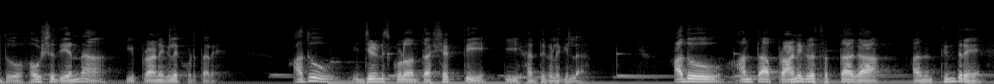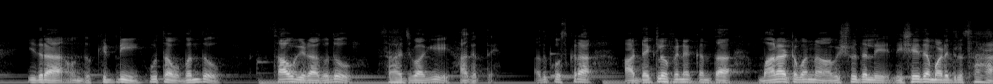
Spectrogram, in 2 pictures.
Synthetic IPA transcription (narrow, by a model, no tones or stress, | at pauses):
d̪uɦɐwʂɐd̪ijɐnːɐ̰iːpɾaːɳiɡɐɭekoɽt̪a̰ːɾe̞ | ɐd̪uid͡ʒiːɳiskɔɭoːʋɐnt̪ʰɐʃɐk̚t̪iiːɦɐd̪ːɐɡɐɭɐɡilːɐ̰ | ɐd̪uɐ̰nt̪ʰɐpɾaːɳiɡɐɭusɐt̪ːaːɡɐː | d̪ɐnːɐt̪ind̪ɾe̞ | id̪ɐɾɐo̰nd̪ukiɖɳihuːt̪ɐbɐnd̪u | saːʋuɡiɽaːɡoːd̪usɐɦɐd͡ʒɐʋaːɡiaːɡɐt̪ːe̞̥ | ɐd̪ɐkːo̞ːskɐɾɐaːɖɐjkloːpʰenɐkːɐnt̪ʰɐmaːɾaːʈɐʋɐnːuːʋiʂʋɐd̪ɐlːiniʃɛːd̪ɐmaːɽid̪ɾuːsɐɦɐ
